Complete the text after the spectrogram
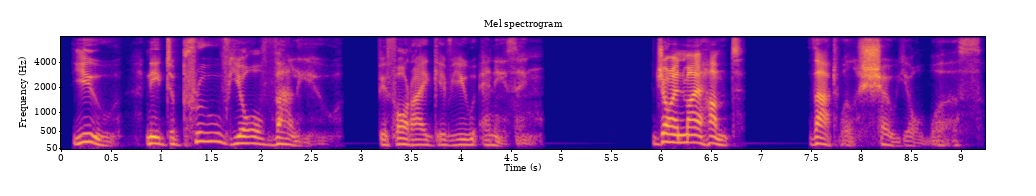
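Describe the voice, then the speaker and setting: An actress voicing a ruthless, haughty female warrior commander in a video game, with a husky, breathy voice and an imperious, menacing delivery. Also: lowish voice, no room sound, clean studio sound, exaggerated voice. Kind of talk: dramatic video game voice acting.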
